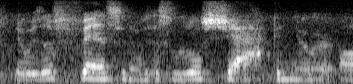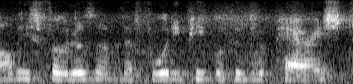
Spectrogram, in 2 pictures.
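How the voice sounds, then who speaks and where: A woman is heard amid audible room echo and noticeable background noise. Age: 60s. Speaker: retired volunteer trip organizer. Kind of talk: informal presentation to a group.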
